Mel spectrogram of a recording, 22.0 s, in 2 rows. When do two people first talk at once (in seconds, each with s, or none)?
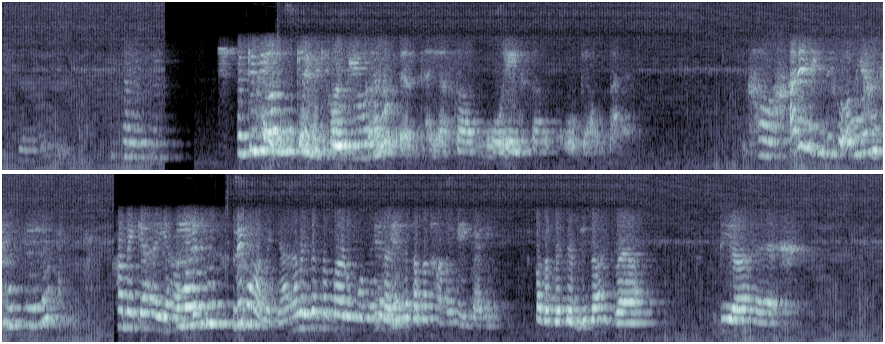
3.2 s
